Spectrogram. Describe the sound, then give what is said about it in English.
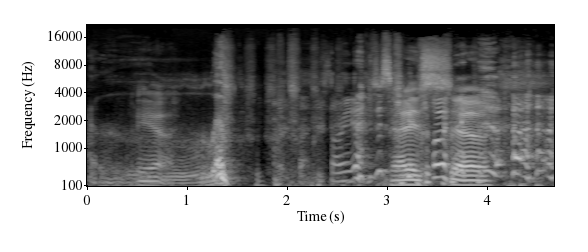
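A person imitates a dog with vocal growls and barks, starting low and rough, then shifting to higher, yappier bark sounds in a rapid, uneven series, fairly loud. “I started a little deep and then I got into a higher pitched dog.”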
